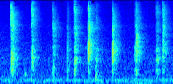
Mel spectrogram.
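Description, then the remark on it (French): Applause made of about nine distinct, evenly spaced handclaps in a steady rhythm, fairly quiet, with no voices over it, as audience members answer by clapping whether they have a cell phone. “Est-ce qu'il y en a parmi vous ici qui ont un téléphone cellulaire par applaudissement?”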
